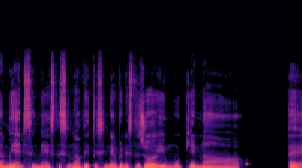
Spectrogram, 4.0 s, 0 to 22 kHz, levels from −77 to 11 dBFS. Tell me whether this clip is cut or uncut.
uncut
